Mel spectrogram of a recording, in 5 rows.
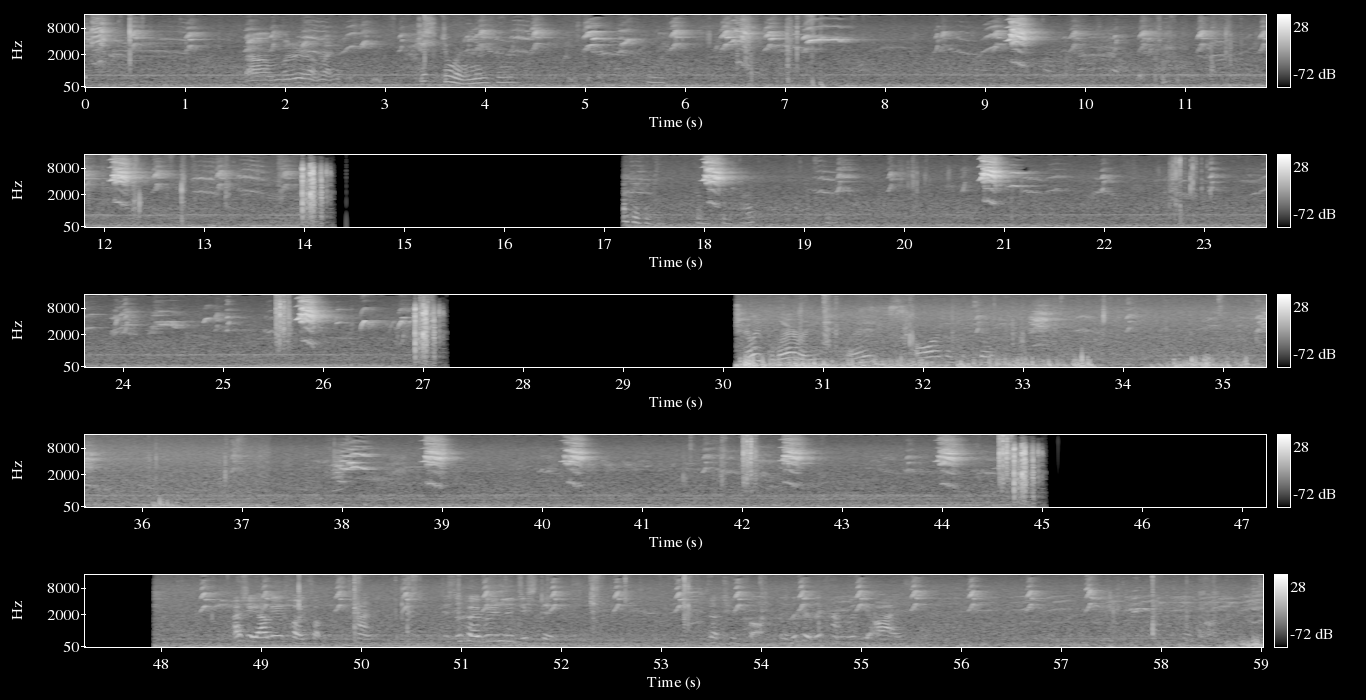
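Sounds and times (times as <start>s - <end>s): birds chirping: 0.0s - 14.0s, 17.2s - 27.0s, 30.2s - 44.8s, 48.0s - 59.0s
quick run of clicks: 44.6s - 45.0s.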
